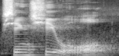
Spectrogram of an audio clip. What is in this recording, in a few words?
"Xingqi Wu", Chinese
